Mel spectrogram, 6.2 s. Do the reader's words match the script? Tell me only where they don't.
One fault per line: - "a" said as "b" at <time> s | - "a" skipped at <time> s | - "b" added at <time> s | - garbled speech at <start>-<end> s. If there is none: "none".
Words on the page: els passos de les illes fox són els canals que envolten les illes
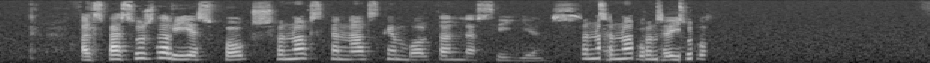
- "les" skipped at 1.1 s
- garbled speech at 3.9-4.7 s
